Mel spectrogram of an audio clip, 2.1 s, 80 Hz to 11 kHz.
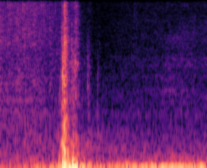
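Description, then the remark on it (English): A 1970 Cadillac Coupe de Ville saloon car, a big American car, is chauffeur-driven along with a steady low engine rumble, broken early on by a single brief, louder thump or whoosh. No one speaks. “A 1970 Cadillac Coupe de Ville.”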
